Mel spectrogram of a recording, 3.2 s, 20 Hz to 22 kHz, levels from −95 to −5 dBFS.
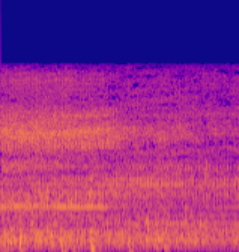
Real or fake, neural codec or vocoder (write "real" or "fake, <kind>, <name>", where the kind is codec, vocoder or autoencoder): real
